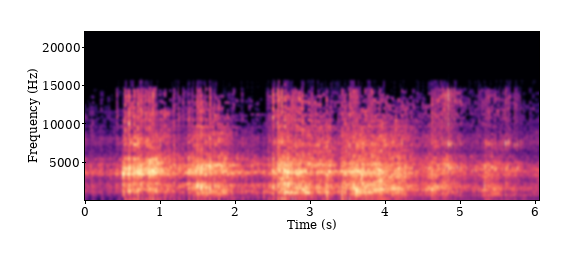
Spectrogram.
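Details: 1985 Honda 250SX ATC three-wheeler, a basket-case restoration, first kick start: a crisp buzz that catches and keeps running, rising and falling with throttle blips; the engine sounds healthy.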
